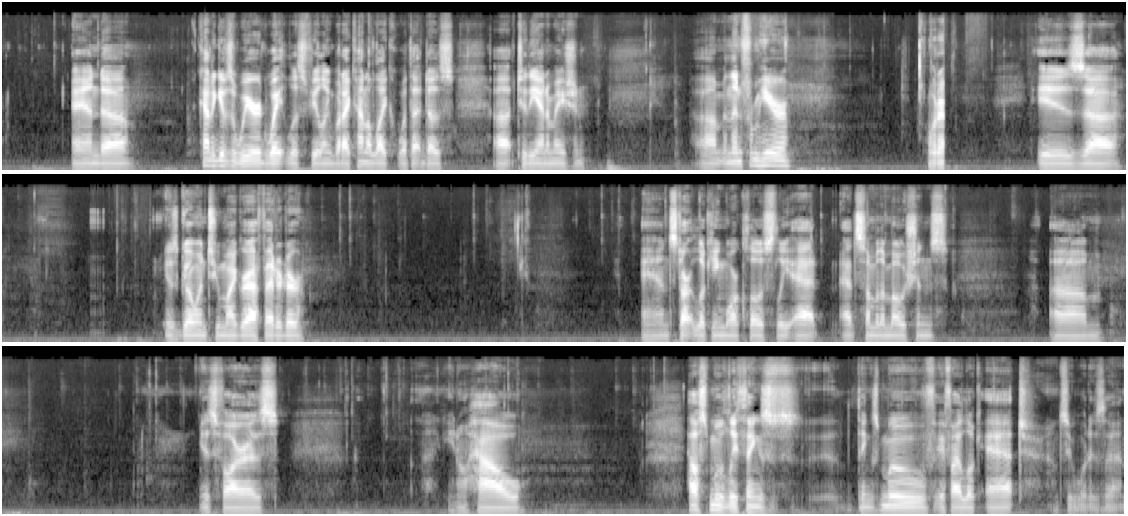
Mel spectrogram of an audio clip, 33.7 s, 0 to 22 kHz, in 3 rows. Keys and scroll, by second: 12.2 alt+a.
